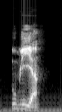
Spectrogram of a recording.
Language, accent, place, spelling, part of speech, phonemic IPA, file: French, France, Lyon, oublia, verb, /u.bli.ja/, LL-Q150 (fra)-oublia.wav
- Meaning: third-person singular past historic of oublier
